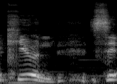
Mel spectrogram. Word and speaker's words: Qun: ] and like everyone that was a terrible pronunciation i'm sorry i meant to say kyuen q-u-n and that came out very poorly um yeah it reminds me of the kyun with like everyone having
